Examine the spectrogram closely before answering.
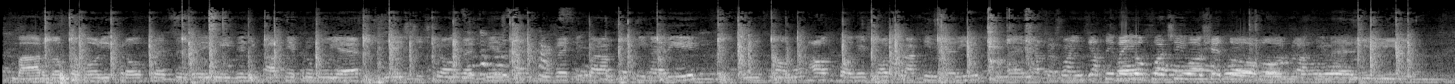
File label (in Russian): komentator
